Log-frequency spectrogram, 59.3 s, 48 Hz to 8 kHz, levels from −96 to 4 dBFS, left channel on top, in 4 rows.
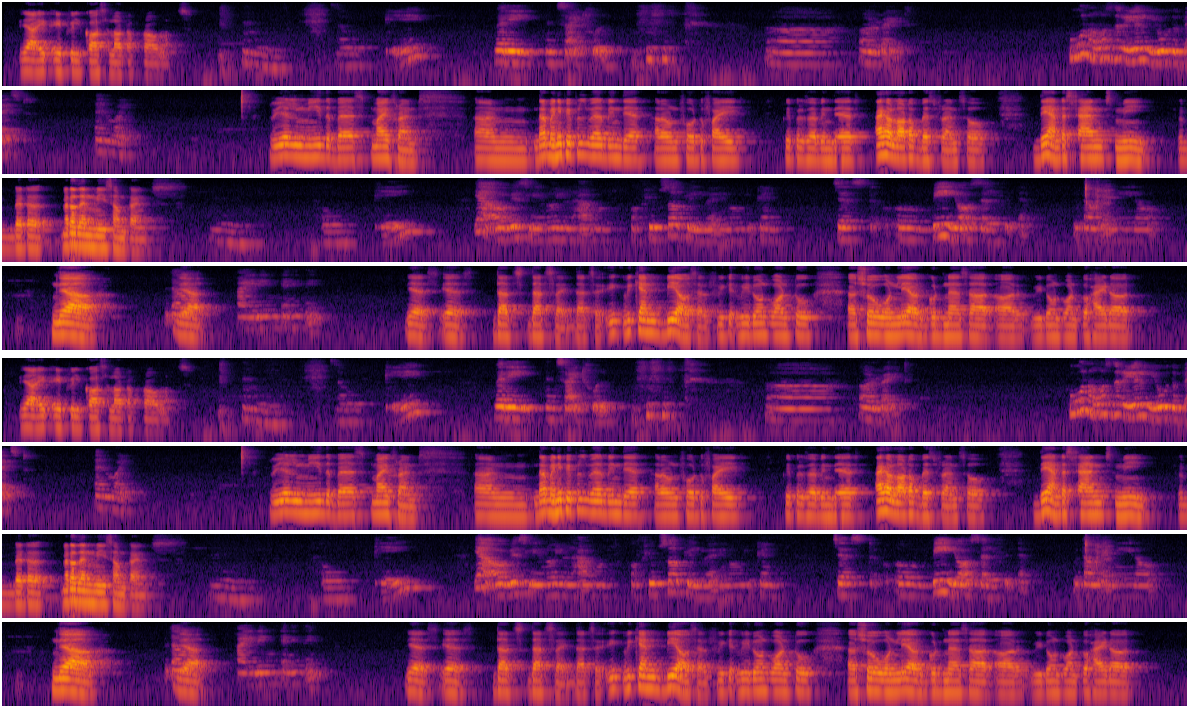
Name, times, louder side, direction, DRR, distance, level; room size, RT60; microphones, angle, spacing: voice 1, 0.2-2.1 18.2-20.3 20.7-24.1 24.6-27.4 27.7-29.1 29.5-31.7 45.1-45.8 46.6-46.9 49.5-58.6, equal, 5° left, 9 dB, 0.6 m, -30 dB
voice 2, 2.7-3.5 4.1-4.5 4.8-5.3 6.1-8.8 9.5-11.2 13.3-15.2 16.0-16.4 24.8-25.0 27.7-28.2 29.7-30.3 32.2-32.8 33.5-33.9 34.3-35.0 35.5-37.2 37.5-39.3 40.0-42.4 43.0-44.0 45.3-45.6 46.5-46.8 47.4-48.4, right 1 dB, 45° right, -2 dB, 2.8 m, -41 dB
8.1 x 7.3 x 7.0 m, 0.62 s
head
